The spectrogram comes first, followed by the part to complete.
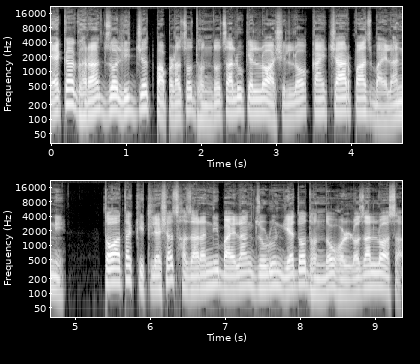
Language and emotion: Goan Konkani, neutral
